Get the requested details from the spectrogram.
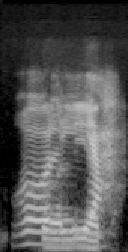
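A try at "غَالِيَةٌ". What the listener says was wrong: Gholiyatun ya sampai di belakang.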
